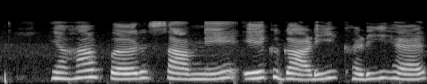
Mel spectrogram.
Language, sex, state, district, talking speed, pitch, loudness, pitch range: Hindi, female, Punjab, Pathankot, 100 wpm, 265 Hz, -15 LUFS, 245-295 Hz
